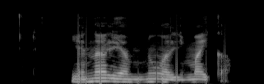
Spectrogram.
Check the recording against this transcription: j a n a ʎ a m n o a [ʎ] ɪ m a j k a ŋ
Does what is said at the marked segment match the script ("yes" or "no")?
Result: no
